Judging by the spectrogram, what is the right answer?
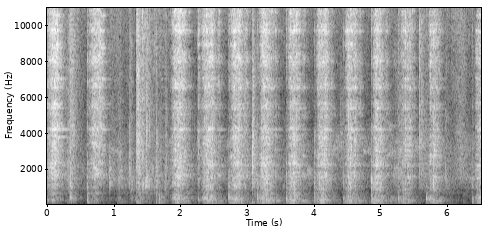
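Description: The blade of a long-handled tool scraping and chopping old plaster off a wall, which has been wetted to keep the dust down. It makes a run of rasping scrapes at about three strokes a second.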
